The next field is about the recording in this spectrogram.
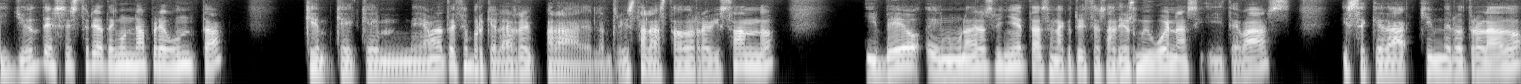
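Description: Very fast speech with lively intonation comes through a dry, close sound with no echo against a quiet background. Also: man, medium pitch for a man. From Galicia, Spain (Pontevedra). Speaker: podcast host. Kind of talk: casual chat.

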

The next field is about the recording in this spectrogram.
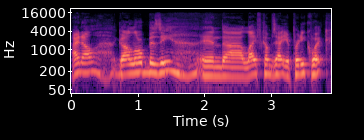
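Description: With a Boston accent, a man speaks. His pace is moderate. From US Northeast, Boston area. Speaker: podcast host. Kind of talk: casual solo podcast monologue. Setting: home studio with microphone. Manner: jokey, rambling.

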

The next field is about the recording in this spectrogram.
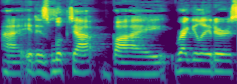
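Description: Recorded very cleanly against a silent background, a woman with a fairly low pitch speaks in a flat monotone at a fairly slow pace. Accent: Californian. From California. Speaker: cybersecurity lawyer. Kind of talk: professional podcast discussion.

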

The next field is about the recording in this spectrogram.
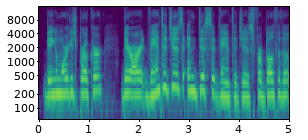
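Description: On a very clean recording with a silent background, a woman with an ordinary speaking voice talks at a moderate pace with ordinary pitch variation. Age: 50s. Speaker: financial planner and radio host. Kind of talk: radio show monologue, educational. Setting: radio studio.

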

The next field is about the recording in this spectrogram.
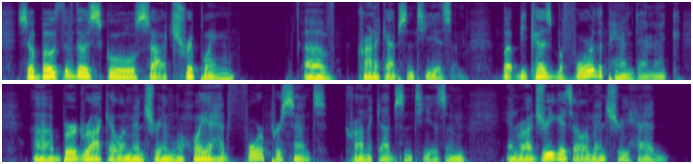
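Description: A man speaks in a plain, everyday voice at a medium pitch, with ordinary pitch variation and a moderate pace. The recording is very clean, with a silent background. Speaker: education reporter. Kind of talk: casual podcast chat.

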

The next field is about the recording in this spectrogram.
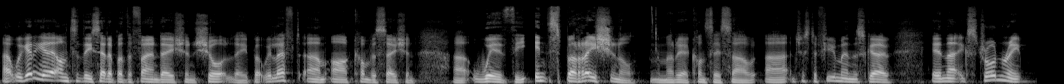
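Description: On a very clean recording with a silent background, a man with an unremarkable speaking voice talks at a fairly quick pace and medium pitch, his intonation lively. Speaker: radio interviewer. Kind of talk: interview. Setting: radio studio.

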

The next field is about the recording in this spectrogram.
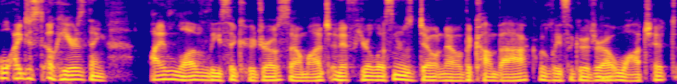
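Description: A man with a very deep, low voice and an American accent talks at a fairly quick pace with ordinary pitch variation and very even loudness, in a very clean recording with a silent background. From upstate New York. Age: 30s. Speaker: podcaster. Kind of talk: casual chat.

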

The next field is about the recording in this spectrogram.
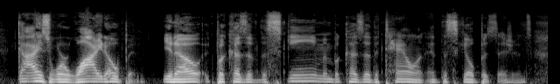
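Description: A man talks at a moderate pace with hardly any pauses and ordinary pitch variation, an ordinary speaking voice. The recording is very clean, with a silent background. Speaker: sports columnist and podcast host. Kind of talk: casual sports talk podcast. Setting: podcast studio. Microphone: real studio microphone.

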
